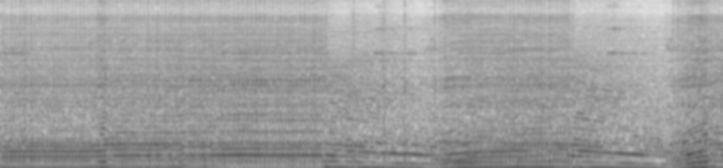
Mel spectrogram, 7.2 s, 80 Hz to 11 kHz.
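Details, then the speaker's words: Suzuki RC100 two-stroke after cleaning the carburettor pilot and main jets; buzzy revs rise and sag unevenly and never reach a clean high note, feels fuel-thirsty with heavy throttle; possibly running too rich, stutter at high throttle. "Tetapi di sini gasnya ndak bisa meraung tinggi karena sepeda motor ini terasa terboros, terasa boros ya teman-teman, boros BBM yang saya maksud, karena gas-gasannya ini berat."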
